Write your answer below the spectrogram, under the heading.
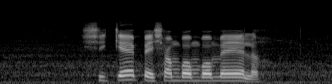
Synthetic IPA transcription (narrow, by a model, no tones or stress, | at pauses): ʃikɛpɛʃambɔmbɔmɛːla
